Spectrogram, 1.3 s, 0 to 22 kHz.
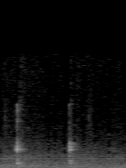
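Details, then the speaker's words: Restored Seth Thomas clock movement running on the bench out of its case: crisp, even ticks about 110 a minute, strong and regular motion; normal ticking. "so anyway there it is it's actually running so far so good doing real good got strong motion"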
